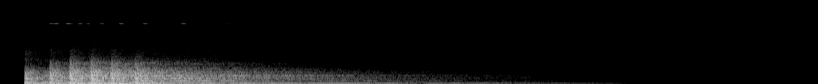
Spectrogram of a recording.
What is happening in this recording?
Knocking sound with little post production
